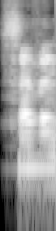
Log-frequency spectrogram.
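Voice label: "seven", robot voice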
